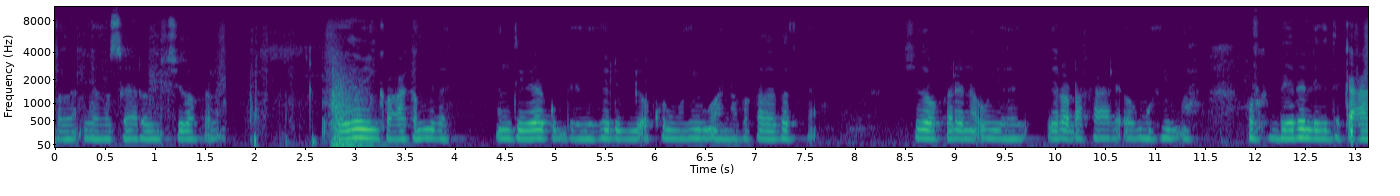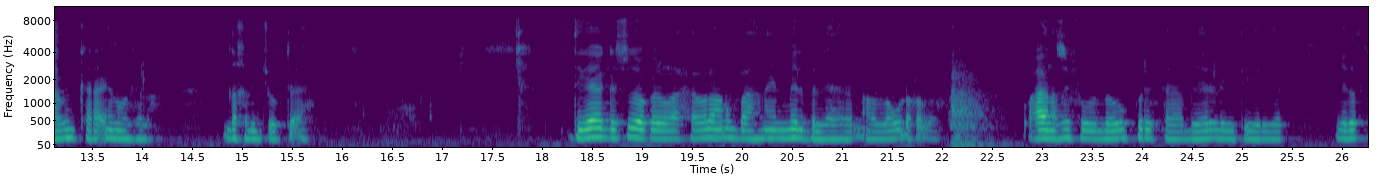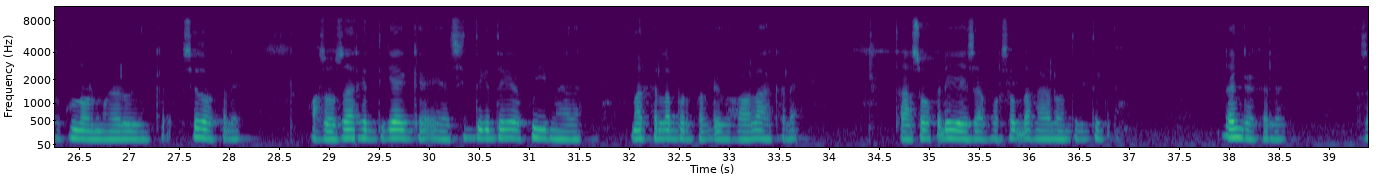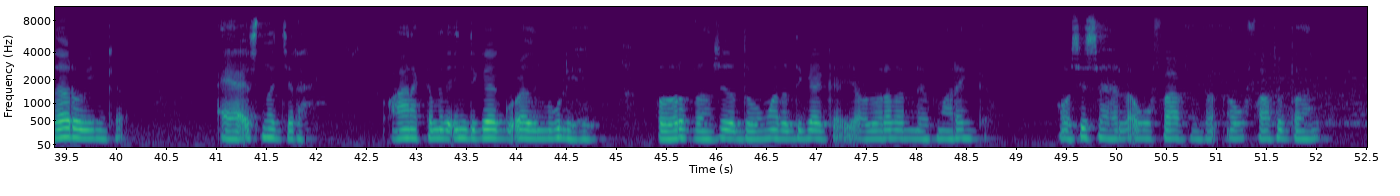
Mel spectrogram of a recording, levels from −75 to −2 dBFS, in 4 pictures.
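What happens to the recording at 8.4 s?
Nothing goes wrong at 8.4 s; the speech runs through that moment intact, with no dropout, click or distortion.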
